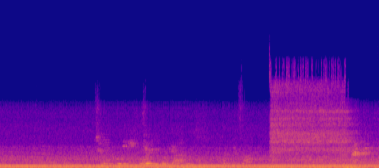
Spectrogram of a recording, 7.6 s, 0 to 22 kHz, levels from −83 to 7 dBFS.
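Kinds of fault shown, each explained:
Bluetooth SBC compression: likely a low-rate SBC link, which fits roughly 96 kbps, starving the upper sub-bands; treble flickers, gritty noise rides along, nothing above 15.8 kHz.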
